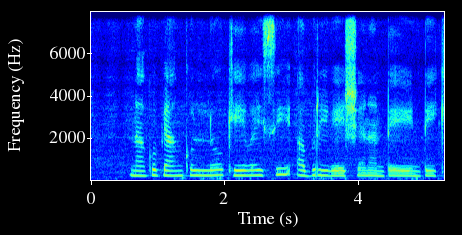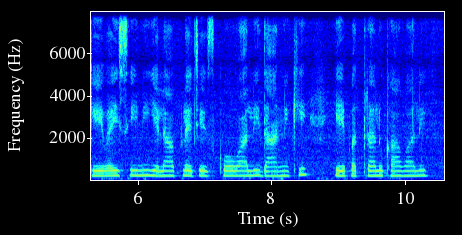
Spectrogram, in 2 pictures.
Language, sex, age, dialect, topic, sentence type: Telugu, female, 18-24, Telangana, banking, question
